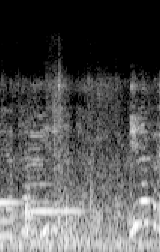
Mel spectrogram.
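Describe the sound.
A steady low rumble fills the inside of a moving KRL commuter train, with a faint whining hum on top and muffled voices murmuring underneath throughout.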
